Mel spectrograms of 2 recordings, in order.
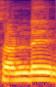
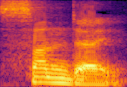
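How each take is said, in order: First: The word ends on a plain e vowel. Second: The word ends with a y glide sound. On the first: The speaker calls it wrong. "ಎಲ್ಲರೂ ಸಂಡೇ, ಮಂಡೇ, ಟ್ಯೂಸ್ಡೇ ಅಂತಾನೆ ಹೇಳ್ತಾ ಇದ್ರು" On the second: The speaker calls it right. "But the right pronunciation is ಸಂಡೇ"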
